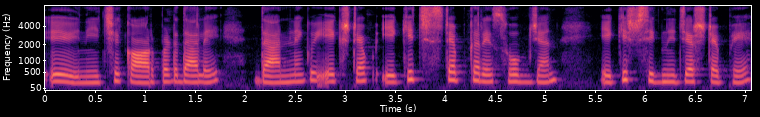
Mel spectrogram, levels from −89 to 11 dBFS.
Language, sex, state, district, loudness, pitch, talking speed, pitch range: Hindi, female, Chhattisgarh, Raipur, -19 LUFS, 205 Hz, 155 wpm, 195-235 Hz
